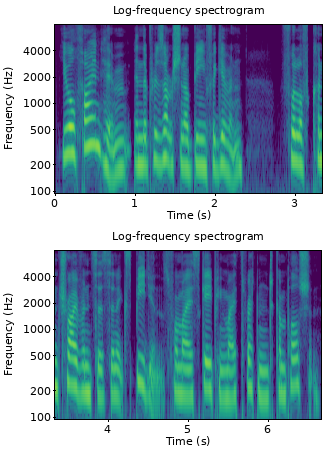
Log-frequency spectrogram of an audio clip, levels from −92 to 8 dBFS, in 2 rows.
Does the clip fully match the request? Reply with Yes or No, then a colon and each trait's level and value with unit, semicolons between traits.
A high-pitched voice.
Yes: high, 205 Hz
